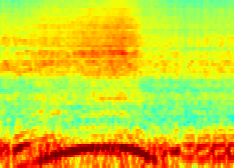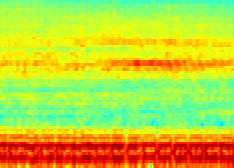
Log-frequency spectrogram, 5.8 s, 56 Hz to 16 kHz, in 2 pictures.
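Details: 2008 Honda CBR1000RR at about 29,400 miles, revving and dropping back: a dry, loose rattle. It was suspected to be a faulty cam chain tensioner, and replacing the tensioner removed the noise.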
